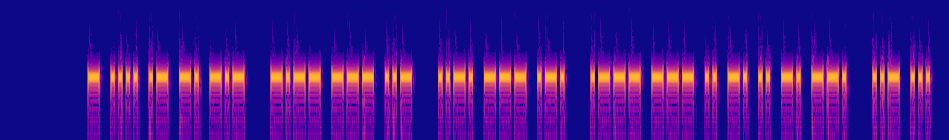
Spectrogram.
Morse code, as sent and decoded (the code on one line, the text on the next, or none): - .... .- -. -.- / -.-- --- ..- / ..-. --- .-. / .--- --- .. -. .. -. --. / ..- ...
THANK YOU FOR JOINING US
